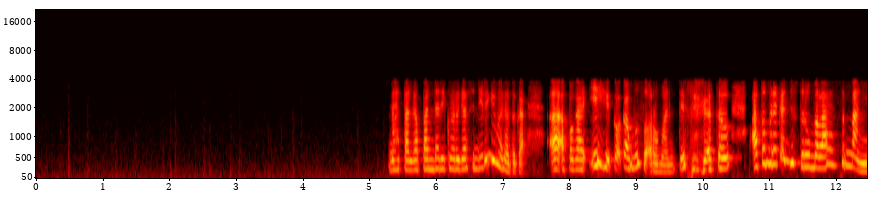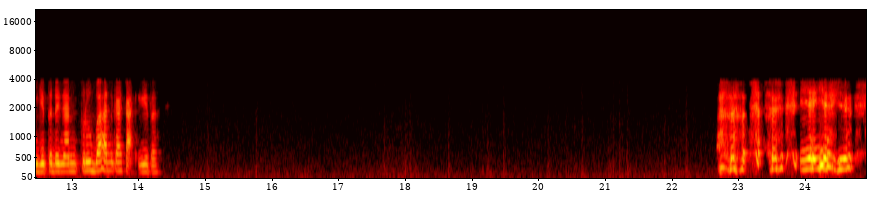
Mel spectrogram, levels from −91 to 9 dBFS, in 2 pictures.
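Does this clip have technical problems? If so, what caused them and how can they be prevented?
No: the speech shows the expected G.711 telephone coding band limit, with nothing above 4 kHz, and there is no fault to trace or prevent.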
